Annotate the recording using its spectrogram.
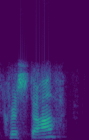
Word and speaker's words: Christoff: My first name is called Christoff, C-H-R-I-S-T-O-F-F, like Frank.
